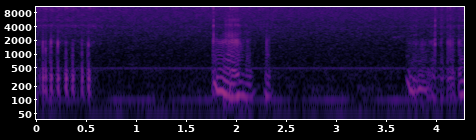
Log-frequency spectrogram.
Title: Mucha russa mentre dorme - Mucha is snoring while sleeping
